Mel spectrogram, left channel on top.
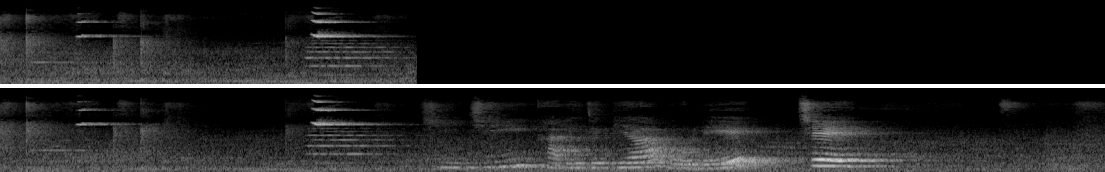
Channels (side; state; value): left; drops out; at 4.2 s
